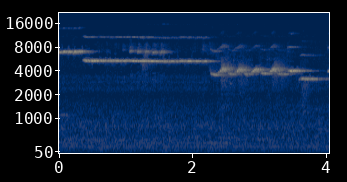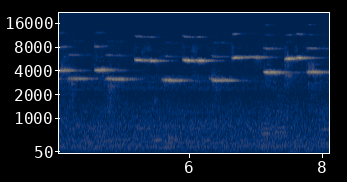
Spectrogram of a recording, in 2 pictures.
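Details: Russian canary male singing: a long high sustained whistle opens, followed by a rapid rolling phrase of short repeated notes, then evenly spaced clear whistled syllables alternating between two pitches.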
